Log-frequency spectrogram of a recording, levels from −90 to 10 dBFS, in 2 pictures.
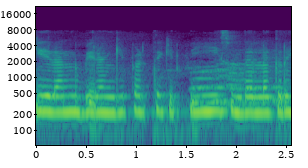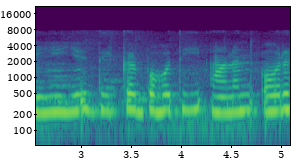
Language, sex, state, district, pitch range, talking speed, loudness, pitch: Hindi, female, Bihar, Kishanganj, 215-235 Hz, 190 wpm, -16 LUFS, 225 Hz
